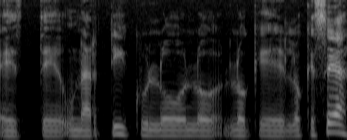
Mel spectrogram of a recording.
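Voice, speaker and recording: An ordinary speaking voice from a man at medium pitch, fairly even in intonation and fairly slow, in a very clean recording with a silent background and a dry, close sound with no echo. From Oaxaca, Mexico. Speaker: church volunteer on radio ministry. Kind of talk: casual chat.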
